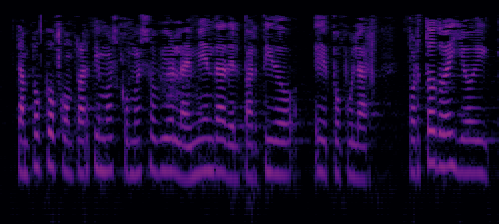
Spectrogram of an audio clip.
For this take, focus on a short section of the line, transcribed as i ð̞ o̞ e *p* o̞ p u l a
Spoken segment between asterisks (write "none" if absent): p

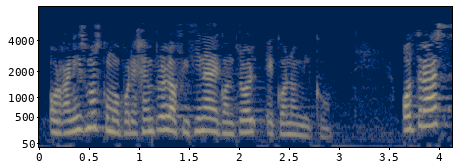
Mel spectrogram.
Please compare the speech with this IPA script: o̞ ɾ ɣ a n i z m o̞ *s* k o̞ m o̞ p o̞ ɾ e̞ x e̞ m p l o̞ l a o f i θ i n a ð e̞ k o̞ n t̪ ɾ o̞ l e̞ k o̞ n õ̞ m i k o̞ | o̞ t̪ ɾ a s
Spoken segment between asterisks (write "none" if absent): s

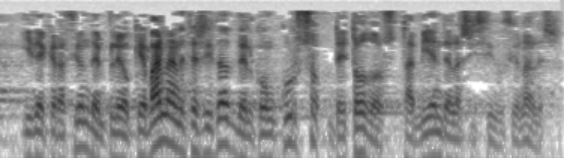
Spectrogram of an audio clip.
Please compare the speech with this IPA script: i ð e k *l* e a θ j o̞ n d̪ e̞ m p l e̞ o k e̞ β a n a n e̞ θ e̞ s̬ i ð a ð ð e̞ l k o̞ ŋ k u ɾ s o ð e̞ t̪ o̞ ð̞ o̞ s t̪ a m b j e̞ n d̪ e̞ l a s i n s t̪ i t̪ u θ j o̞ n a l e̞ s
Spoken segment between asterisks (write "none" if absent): ɾ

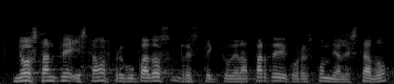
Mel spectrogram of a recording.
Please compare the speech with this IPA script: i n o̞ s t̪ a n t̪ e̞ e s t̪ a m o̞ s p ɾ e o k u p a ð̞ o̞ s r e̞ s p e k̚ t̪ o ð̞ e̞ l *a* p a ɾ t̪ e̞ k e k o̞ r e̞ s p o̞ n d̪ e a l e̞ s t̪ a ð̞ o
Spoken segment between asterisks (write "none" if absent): a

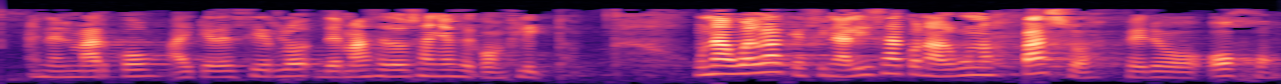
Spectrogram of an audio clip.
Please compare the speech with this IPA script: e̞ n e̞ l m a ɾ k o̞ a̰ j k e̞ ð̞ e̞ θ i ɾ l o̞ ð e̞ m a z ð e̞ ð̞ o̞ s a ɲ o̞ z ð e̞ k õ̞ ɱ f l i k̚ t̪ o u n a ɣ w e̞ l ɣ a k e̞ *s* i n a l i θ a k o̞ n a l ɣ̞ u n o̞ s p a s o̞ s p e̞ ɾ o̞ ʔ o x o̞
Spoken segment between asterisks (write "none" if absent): f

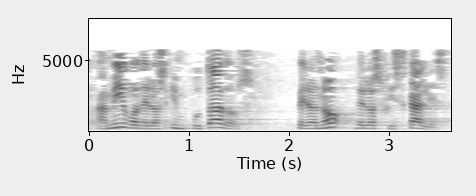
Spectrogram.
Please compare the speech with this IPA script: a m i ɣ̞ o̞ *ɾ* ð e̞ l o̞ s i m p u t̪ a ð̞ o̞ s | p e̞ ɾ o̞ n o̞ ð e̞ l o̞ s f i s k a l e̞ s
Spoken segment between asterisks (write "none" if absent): none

